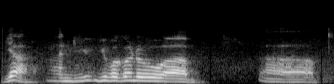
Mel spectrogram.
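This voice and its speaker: A middle-aged man talks on a video call from his study, his voice a little high for a man. The sound is thin and phone-like, and he often restarts sentences with uhs. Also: animated, takes it slowly. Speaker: author and journalist. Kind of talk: casual talk on a video call. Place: home study with bookshelves. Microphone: computer mic on a video call.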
